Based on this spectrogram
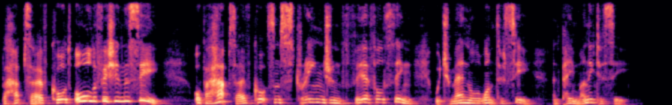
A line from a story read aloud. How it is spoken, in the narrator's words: He laughed and said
